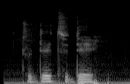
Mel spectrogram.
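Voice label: "today today", Nigerian Pidgin, male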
